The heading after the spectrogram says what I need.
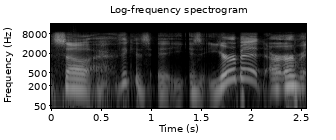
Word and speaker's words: Urbit: All right, so I think is it URBIT or it's URBIT, right? Yeah, it's Urbit.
